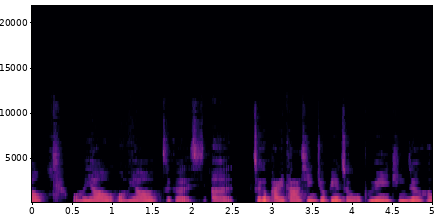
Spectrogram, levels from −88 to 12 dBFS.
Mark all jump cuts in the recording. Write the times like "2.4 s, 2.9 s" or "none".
2.7 s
